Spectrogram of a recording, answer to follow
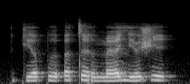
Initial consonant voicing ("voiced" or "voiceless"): voiceless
